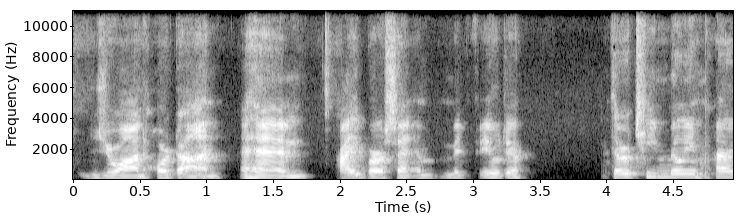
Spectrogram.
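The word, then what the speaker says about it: Joan Jordán: Written down, it's spelled Joe Jordan, or Gonzo will call it Joe Jordan. If you're Spanish, it's Joan Jordan.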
